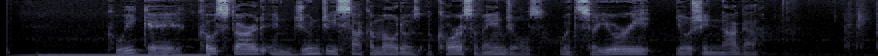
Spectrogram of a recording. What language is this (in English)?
English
